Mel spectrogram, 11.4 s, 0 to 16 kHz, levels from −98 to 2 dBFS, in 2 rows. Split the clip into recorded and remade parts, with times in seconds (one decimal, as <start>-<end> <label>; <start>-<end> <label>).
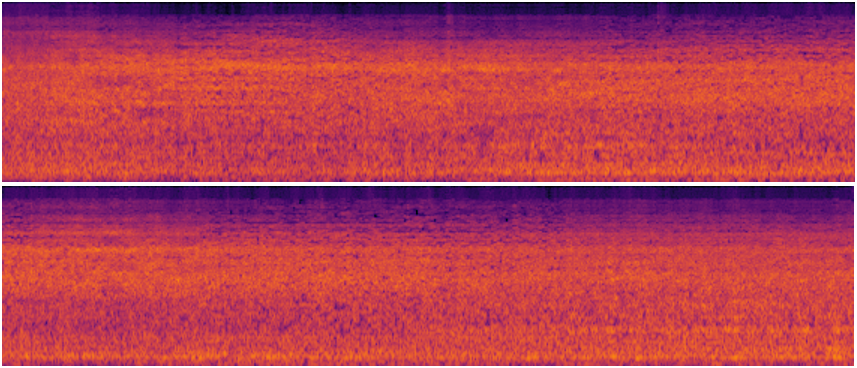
0.0-1.2 remade; 1.2-2.4 recorded; 2.4-4.0 remade; 4.0-5.9 recorded; 5.9-7.1 remade; 7.1-9.5 recorded; 9.5-11.4 remade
